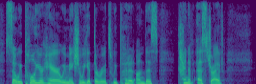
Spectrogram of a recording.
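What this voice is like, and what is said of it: Phlegmy, congested, husky voice. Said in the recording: “I'm a little phlegmy today from allergies. I'm having a hard time breathing. And it sounds like I have my sexy voice on too.”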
